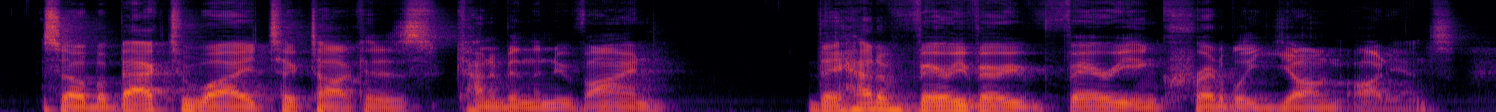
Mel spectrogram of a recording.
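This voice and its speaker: A normal speaking voice from a man, fairly low in pitch, with ordinary pitch variation at a moderate pace, on a very clean recording with a silent background. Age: 20s. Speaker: social media content creator. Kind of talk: casual interview.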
